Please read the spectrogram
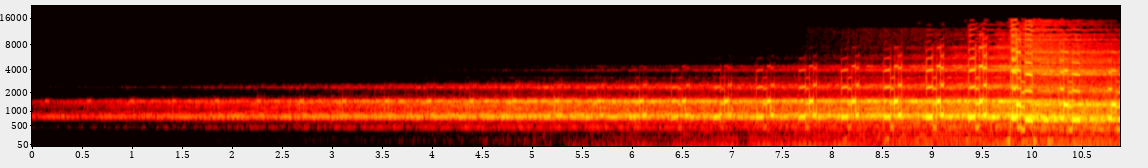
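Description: A steady electronic tone of a few held pitches fading in from silence and slowly growing louder, joined about halfway by regular pulses about two a second and a low rumble: the intro of a noise-punk track.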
